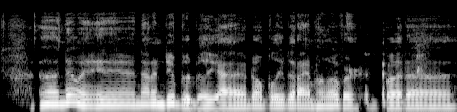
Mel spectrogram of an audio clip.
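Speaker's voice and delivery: faint, slight, put-on British accent. Introduced as maybe hungover, a guest denies it in a slight British voice. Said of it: "a slight British voice?".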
